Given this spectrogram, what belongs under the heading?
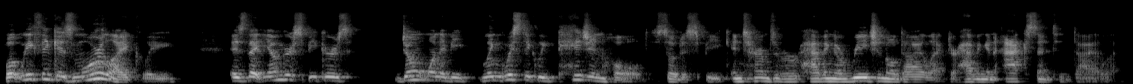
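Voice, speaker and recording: Professor type, man, fairly high voice, steady explanatory lecture, roomy echo. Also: vocal fry. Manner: measured and explanatory, with occasional restarts. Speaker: university linguistics professor giving a public talk. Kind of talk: lecture presentation. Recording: echoey room.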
